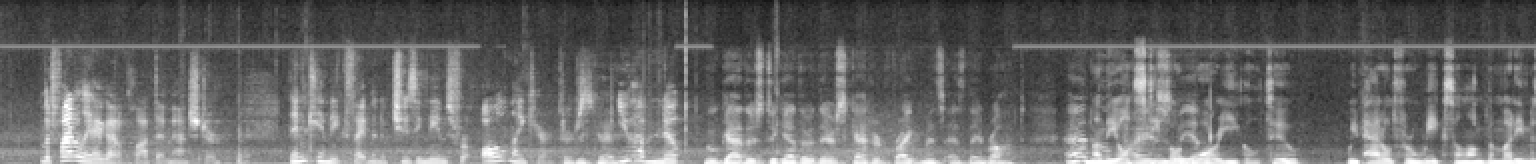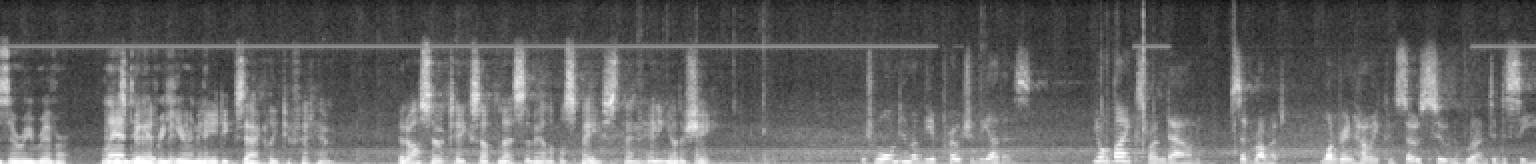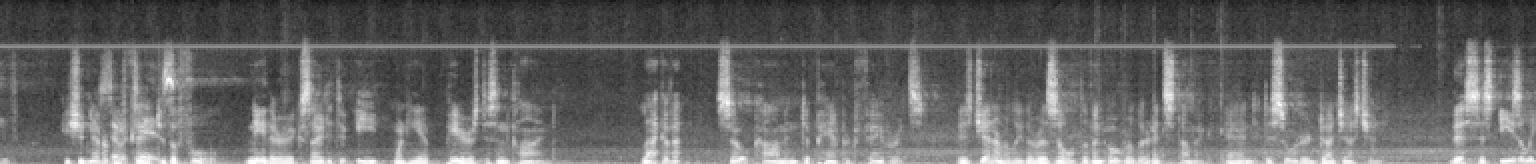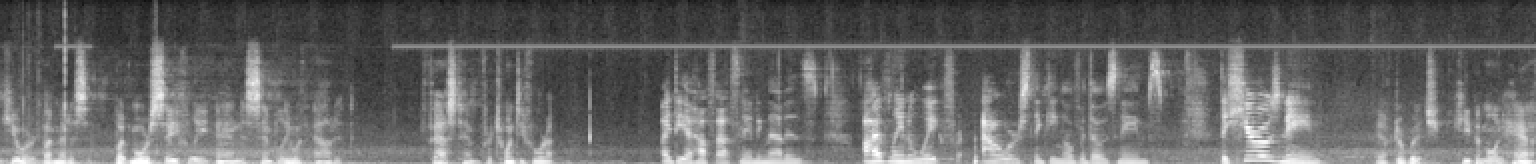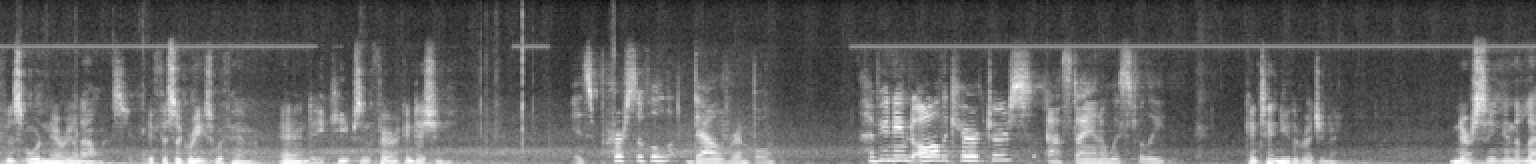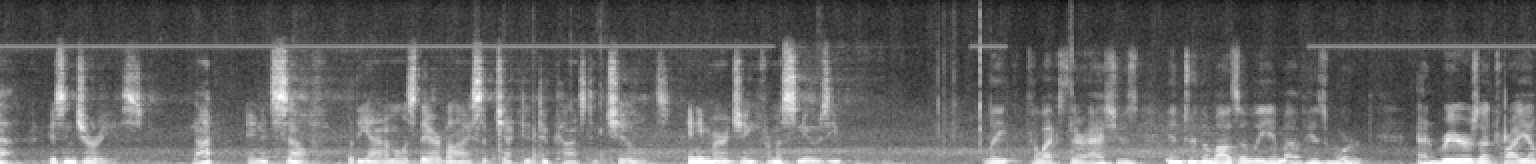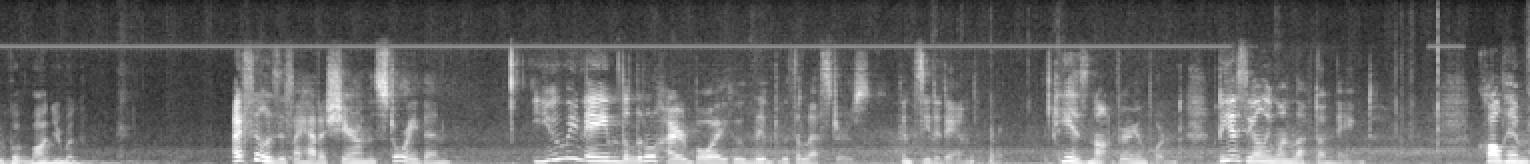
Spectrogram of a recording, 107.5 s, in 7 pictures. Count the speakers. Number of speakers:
5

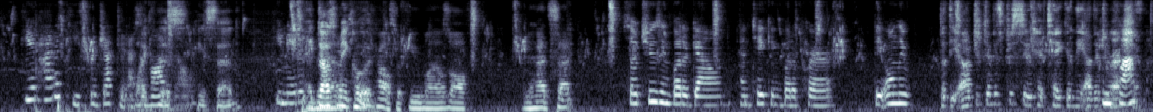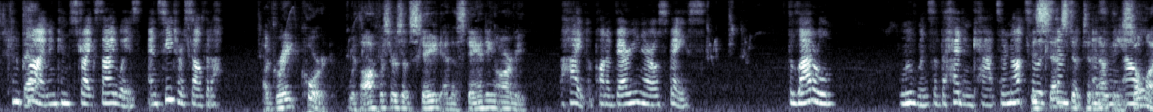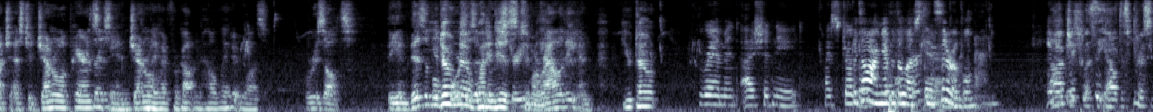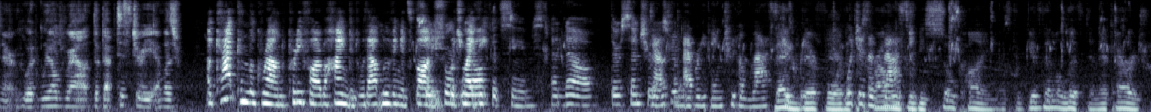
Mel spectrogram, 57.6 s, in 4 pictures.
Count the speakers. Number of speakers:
7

